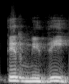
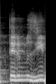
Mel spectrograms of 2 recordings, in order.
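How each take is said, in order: First: ترمذی as tir-mi-DHEE, soft th as in "this"; soft dhal. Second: ترمذی quickly as TIR-mi-zee, buzzing z for dhal; common wrong z. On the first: Shown as a demonstration. Teacher showing the gently made letter, careful soft dhal. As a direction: say ترمذی deliberately, tongue lightly between teeth for ذ. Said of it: "وہ ذال ہے جو نرمی سے نکلتی ہے". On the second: Retold or imitated. Teacher quoting how a scholar says it, common z pronunciation. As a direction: say ترمذی casually with a plain z. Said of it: "ترمذی بولے گا".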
